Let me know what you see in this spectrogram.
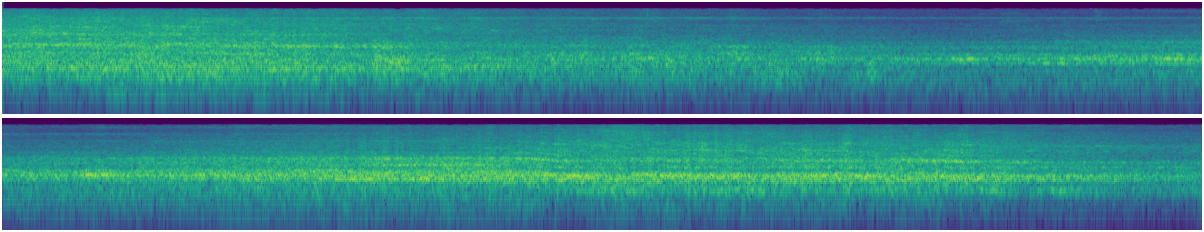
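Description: Non-stop trains passing at speed on electrified track. A white suburban electric multiple unit rushes through with its wheels clattering over the rail joints, and its noise falls away after a couple of seconds. A second train then passes, its wheel-on-rail roar and hum building to a peak about eight to eleven seconds in before fading as it runs off.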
